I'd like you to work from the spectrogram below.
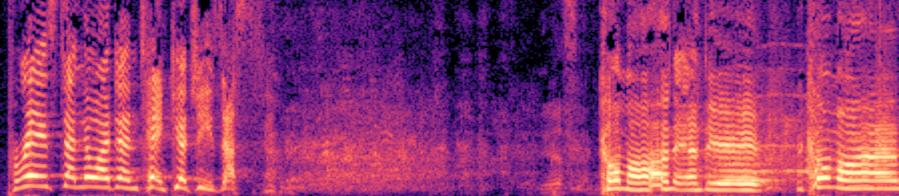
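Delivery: put-on loud, broad Jamaican accent, laid on thick. Retelling Olga calling out from the back row at church, thick Jamaican accent. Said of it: "in her thick Jamaican accent".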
